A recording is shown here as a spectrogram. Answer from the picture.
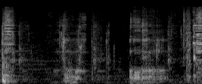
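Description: A rough, throaty groan over background music with a regular beat.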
